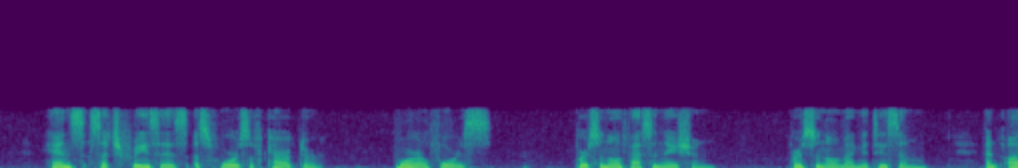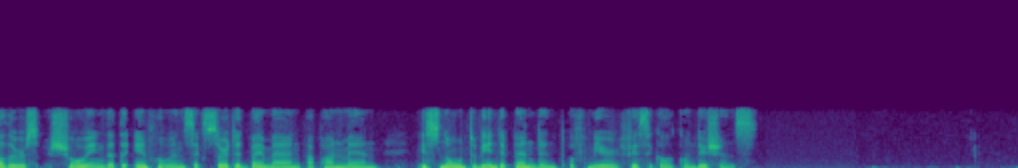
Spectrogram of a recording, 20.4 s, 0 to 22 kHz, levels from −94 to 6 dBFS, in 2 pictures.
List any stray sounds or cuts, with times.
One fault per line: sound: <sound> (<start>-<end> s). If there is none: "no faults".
no faults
